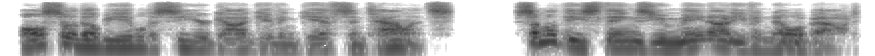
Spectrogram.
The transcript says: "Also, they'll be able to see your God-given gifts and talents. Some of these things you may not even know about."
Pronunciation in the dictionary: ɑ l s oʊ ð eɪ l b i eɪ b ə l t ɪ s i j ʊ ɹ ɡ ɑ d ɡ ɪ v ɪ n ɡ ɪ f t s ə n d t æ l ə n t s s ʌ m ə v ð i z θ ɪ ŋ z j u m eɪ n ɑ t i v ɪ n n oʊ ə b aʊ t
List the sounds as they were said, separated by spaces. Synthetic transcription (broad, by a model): ɑ l s oʊ ð eɪ l b i eɪ ə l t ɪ s i j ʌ ɹ ɡ ɑ d ɡ ɪ v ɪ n ɡ ɪ f t s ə n t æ l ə n t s s ʌ m ə v ð i z θ ɪ ŋ z j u m eɪ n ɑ t i v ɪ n n oʊ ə b aʊ t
